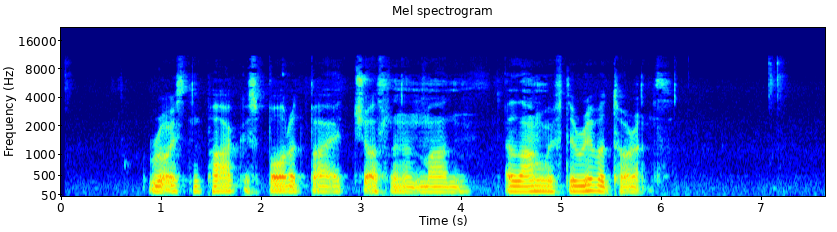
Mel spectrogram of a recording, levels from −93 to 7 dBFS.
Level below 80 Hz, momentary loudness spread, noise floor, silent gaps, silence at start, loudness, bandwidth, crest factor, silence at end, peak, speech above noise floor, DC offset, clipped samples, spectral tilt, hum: -58 dBFS; 10 LU; -66 dBFS; none; 0.9 s; -25 LUFS; 10.5 kHz; 18 dB; 1.65 s; -8 dBFS; 42 dB; under 0.1%; under 0.1%; -7.5 dB/octave; none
